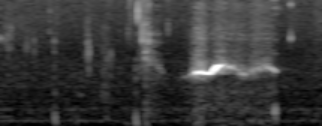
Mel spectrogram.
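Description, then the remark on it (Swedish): A brief, breathy attempt at whistling a film soundtrack melody: one wavering, slightly rising note held for about half a second, with a few soft clicks around it and no talking. “nu kan inte jag vissla.”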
